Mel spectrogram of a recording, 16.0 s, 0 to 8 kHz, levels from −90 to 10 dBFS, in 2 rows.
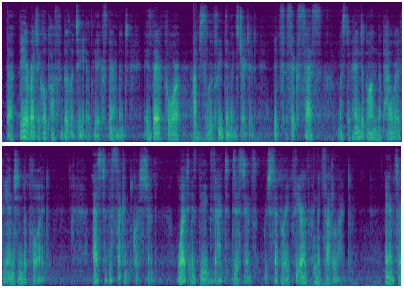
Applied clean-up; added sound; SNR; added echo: neural separator model SepFormer DNS4.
